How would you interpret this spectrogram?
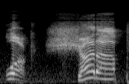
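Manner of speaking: high, loud, drawn-out imitation of fed-up interrupting; mock exasperation. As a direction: cut in with a hammed-up, slow, loud outburst. Retold Booker T losing patience.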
